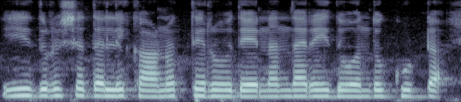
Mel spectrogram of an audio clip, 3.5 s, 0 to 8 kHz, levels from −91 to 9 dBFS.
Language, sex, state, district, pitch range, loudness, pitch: Kannada, female, Karnataka, Koppal, 180-190 Hz, -14 LUFS, 180 Hz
